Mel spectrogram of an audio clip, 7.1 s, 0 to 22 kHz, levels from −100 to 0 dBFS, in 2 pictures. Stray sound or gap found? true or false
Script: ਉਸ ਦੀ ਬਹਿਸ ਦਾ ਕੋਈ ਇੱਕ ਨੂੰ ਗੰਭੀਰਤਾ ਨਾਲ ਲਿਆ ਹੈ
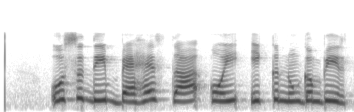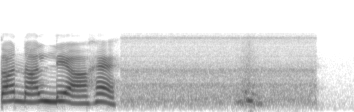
true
